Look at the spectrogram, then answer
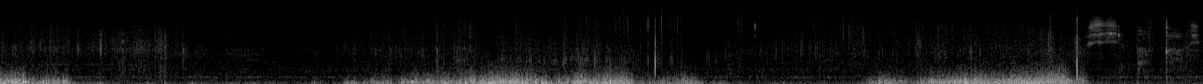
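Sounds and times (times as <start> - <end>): fingers rubbing microphone: 3.4 - 7.1
soft whispering: 10.7 - 12.0.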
